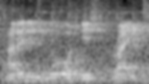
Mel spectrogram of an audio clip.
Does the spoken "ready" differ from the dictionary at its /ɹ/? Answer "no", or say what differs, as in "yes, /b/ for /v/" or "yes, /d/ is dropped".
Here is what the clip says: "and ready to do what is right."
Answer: no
